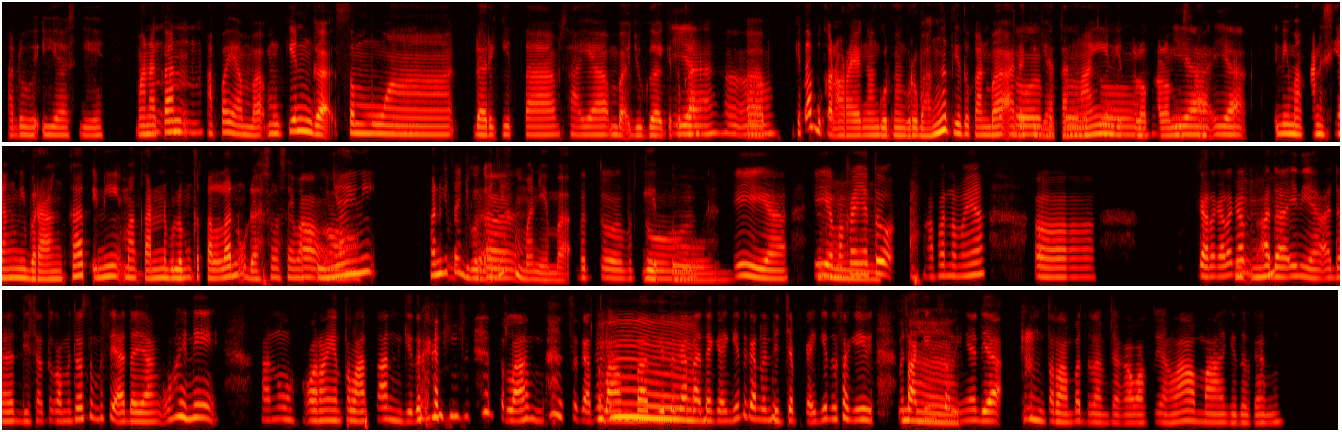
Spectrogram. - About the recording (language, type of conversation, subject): Indonesian, unstructured, Mengapa orang sering terlambat meskipun sudah berjanji?
- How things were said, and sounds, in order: static; tapping; throat clearing; distorted speech; other background noise; laughing while speaking: "gitu kan, terlam"; chuckle; throat clearing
